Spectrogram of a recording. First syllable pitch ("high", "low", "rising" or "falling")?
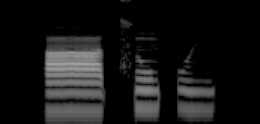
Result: low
